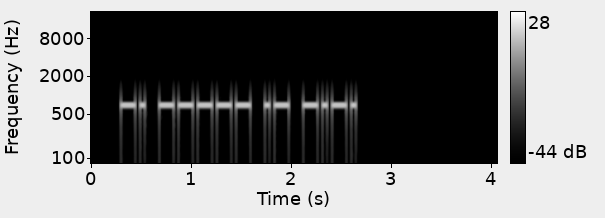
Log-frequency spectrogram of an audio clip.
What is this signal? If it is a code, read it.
Morse code, heard as a keyed tone, about 25 wpm, 700 Hz. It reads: N0AC
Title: Easy Call Signs - 25wpm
